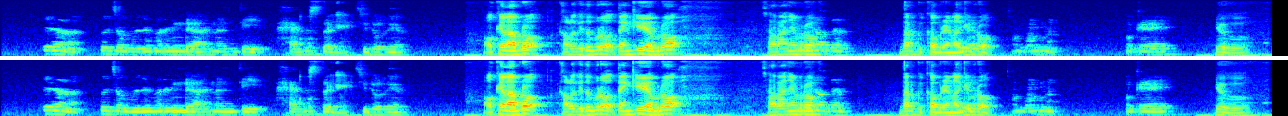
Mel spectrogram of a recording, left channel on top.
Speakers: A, on the right (about 70°); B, on the right (about 25°).
A: ya, lu coba dengerin dah nanti Hampstead
B: Oke.
A: judulnya.
B: Oke lah bro. Kalau gitu bro, thank you ya bro. Sarannya
A: Oke,
B: bro.
A: okay, oke. Okay.
B: Ntar gue kabarin lagi
A: Iya,
B: bro.
A: sama-sama. Oke. Okay.
B: Yuk.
